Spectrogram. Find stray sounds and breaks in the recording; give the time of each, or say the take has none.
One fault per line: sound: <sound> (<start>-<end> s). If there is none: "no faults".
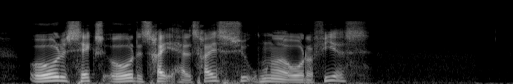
no faults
